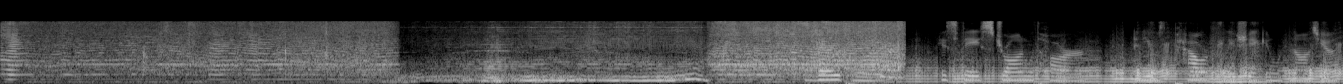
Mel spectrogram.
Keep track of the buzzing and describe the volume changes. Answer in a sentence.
The loudness of the buzzing goes up.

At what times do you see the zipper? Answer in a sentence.
You can't hear the zipper here.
